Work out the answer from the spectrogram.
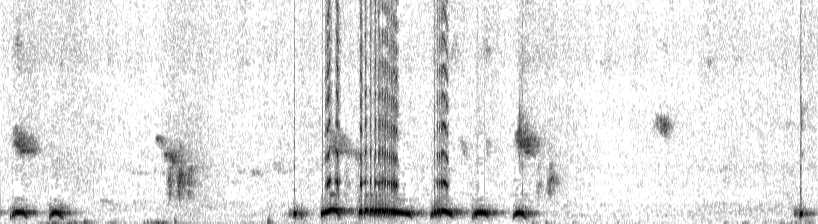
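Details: Spotted dove played as a lure for trapping doves, cooing in a rhythmic phrase: short coos, a long sustained hoarse middle note, then several shorter falling coos, followed by silence and a final coo. Faint high twitters from small birds are heard.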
